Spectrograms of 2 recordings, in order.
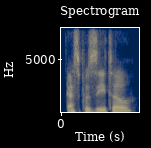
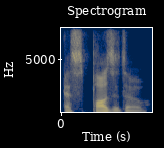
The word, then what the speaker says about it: Esposito: And I've always been saying it Esposito, but he pronounces it Esposito. So? I think Yeah, that's what that like. I just assumed it was Esposito, and then yeah, and then I heard until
